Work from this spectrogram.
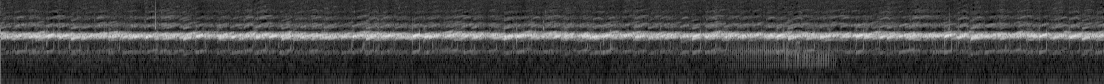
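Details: Early-spring frog pond at night filled with spring peepers: a thick, ringing mass of shrill peeps sustained throughout, plus a short muffled rustling sound near the end and a faint low hum.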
